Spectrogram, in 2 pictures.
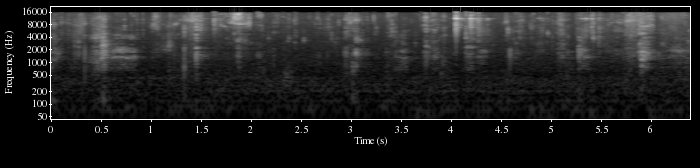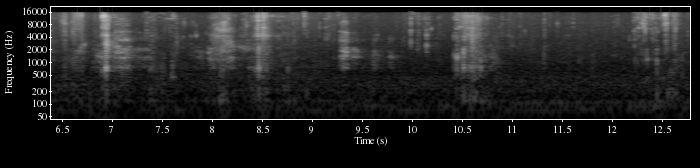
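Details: Truman the pug, staying with a dog sitter in Seattle, makes short breathy snorting and snuffling bursts at an irregular pace, about one per second, some louder and harsher than others, in a quiet small room.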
